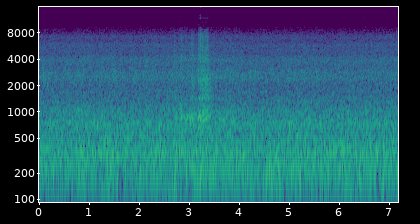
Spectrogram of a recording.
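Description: Steady rushing hiss of a shallow stream over rocks together with a portable gas stove burning under a pan. About three seconds in, a brief sharp metallic clink as a steel pan lid is set down on the stones.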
